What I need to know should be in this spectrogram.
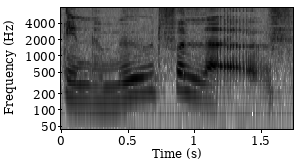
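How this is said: It is said in a changed, put-on voice.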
